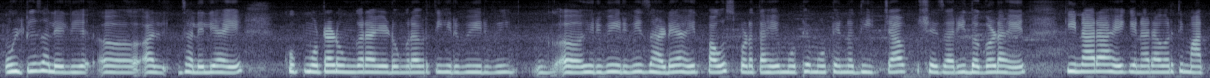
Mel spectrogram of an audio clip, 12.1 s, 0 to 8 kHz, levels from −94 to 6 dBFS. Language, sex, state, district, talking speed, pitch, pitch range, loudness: Marathi, female, Maharashtra, Nagpur, 145 wpm, 240 Hz, 235-255 Hz, -15 LUFS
